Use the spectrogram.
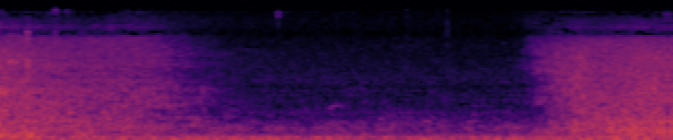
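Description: Ocean waves wash onto the shore in a broad, hissing roar that recedes into a low rumble mid-clip, then surges back up loud as the next wave breaks.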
